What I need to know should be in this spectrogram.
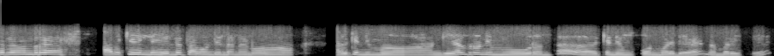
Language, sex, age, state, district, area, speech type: Kannada, male, 18-30, Karnataka, Chamarajanagar, rural, conversation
